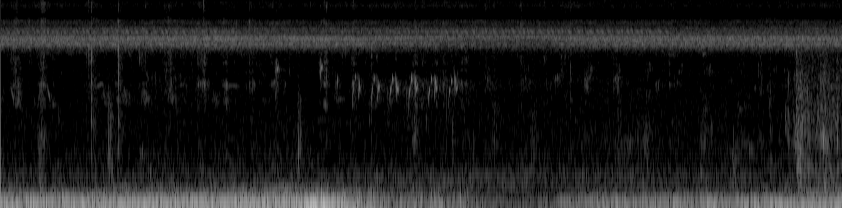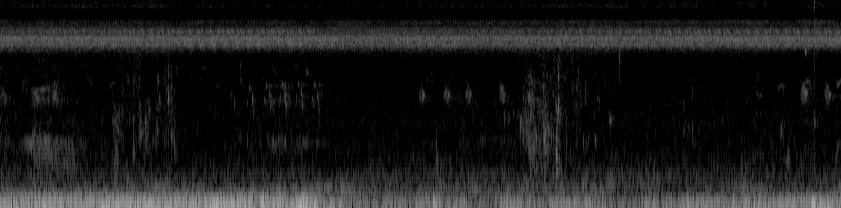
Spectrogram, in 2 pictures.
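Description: Wind buffeting the microphone in uneven gusts, over a steady high hiss, with short fast trills of bird chirps now and then.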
